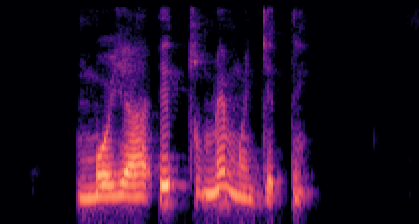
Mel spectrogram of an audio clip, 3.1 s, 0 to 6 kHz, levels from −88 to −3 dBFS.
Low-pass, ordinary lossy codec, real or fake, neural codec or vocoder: 5.4 kHz; Opus, 64 kbps; real; none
